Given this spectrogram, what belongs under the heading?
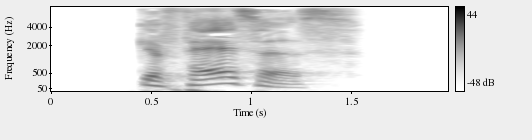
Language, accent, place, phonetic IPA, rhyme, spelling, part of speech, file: German, Germany, Berlin, [ɡəˈfɛːsəs], -ɛːsəs, Gefäßes, noun, De-Gefäßes.ogg
- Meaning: genitive singular of Gefäß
